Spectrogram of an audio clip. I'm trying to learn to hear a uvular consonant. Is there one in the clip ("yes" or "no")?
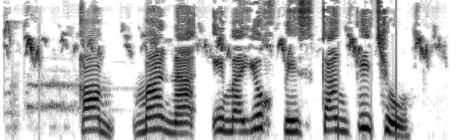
yes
